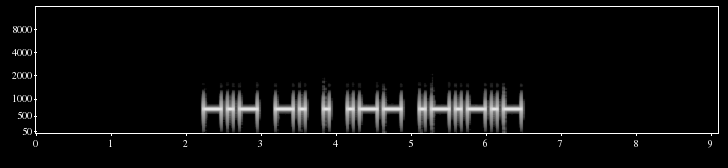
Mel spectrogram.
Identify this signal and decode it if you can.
Morse code, heard as a keyed tone, about 15 wpm, 700 Hz. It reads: KNEW.
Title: 4x Word-Spacing - Sentences from Top 400 Words - 15wpm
